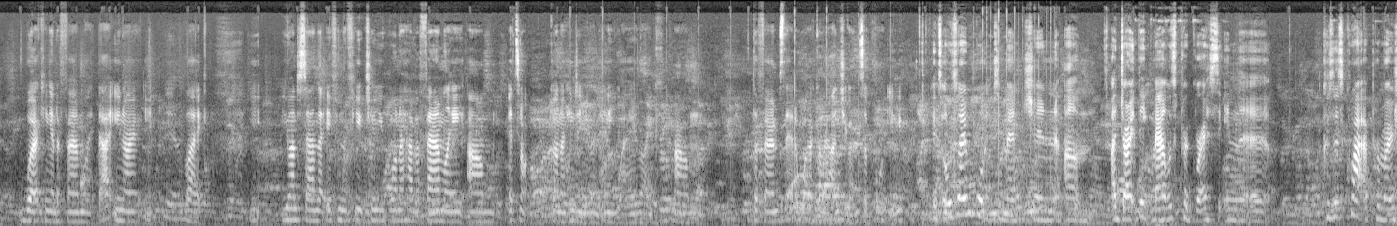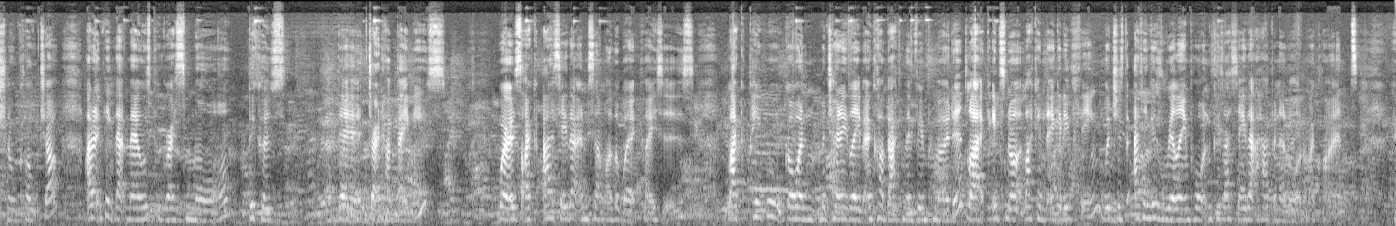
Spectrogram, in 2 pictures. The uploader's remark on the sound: This week we bring you a special podcast recorded right after our event with KPMG!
